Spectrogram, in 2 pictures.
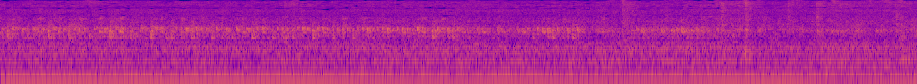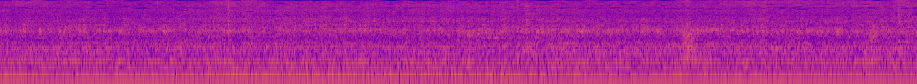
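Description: Self-propelled crop sprayer's four-cylinder Peugeot diesel engine running as the sprayer drives off at low speed, heard from inside the cab as a loud, steady low rumble.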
